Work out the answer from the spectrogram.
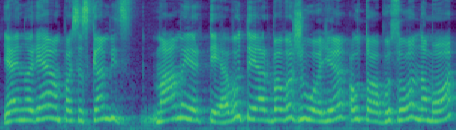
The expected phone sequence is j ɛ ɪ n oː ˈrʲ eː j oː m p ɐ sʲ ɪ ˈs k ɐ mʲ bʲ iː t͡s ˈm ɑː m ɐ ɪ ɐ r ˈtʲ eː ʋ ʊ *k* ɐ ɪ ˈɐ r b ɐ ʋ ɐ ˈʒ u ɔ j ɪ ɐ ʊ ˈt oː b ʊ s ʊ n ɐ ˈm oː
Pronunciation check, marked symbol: incorrect: t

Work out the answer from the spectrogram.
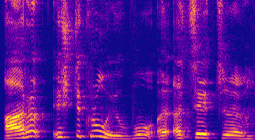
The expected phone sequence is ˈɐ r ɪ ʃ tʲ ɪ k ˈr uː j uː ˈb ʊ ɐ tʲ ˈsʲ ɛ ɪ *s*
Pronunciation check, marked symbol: incorrect: t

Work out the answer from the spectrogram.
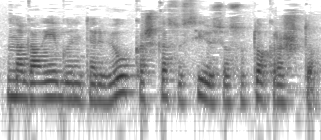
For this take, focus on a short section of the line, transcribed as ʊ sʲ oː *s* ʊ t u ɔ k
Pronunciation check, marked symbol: correct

